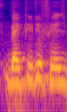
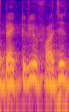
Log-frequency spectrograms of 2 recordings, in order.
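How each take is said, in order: First: "बैक्टीरियोफेज" ending in one syllable, "fayj"; first pronunciation variant. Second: "बैक्टीरियोफाजेज" ending in two syllables, "faa-jez"; second pronunciation variant. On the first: Teacher reassuring students either form works, "बैक्टीरियोफेज" ending in fayj. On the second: Teacher reassuring students either form works, "बैक्टीरियोफाजेज" ending in faa-jez. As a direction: open "बैक्टीरियोफाजेज" to a long aa, then jez. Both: Shown as a demonstration. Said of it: "दोनों एक ही चीज़ है".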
